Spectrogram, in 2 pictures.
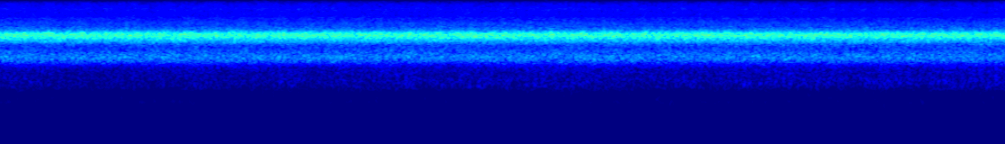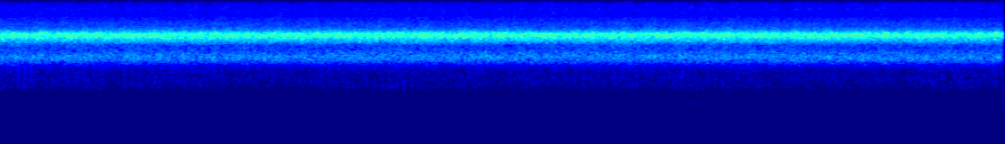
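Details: Countryside frog chorus on a still night, many voices merged into one continuous even hum that holds the same level from start to finish, without individual calls or other noises breaking through.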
